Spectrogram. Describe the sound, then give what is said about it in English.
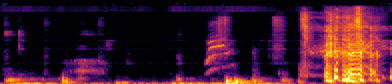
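A cat named Maya lets out a short, high meow, then a loud, drawn-out yowling meow, with faint low murmuring and rustling underneath. “The attack of the cats.”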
